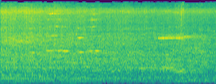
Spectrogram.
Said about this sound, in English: This shit is crazy, there's so much traffic. There is literally so much traffic. There must be a lot of disturbance.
